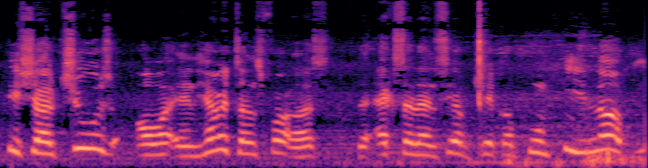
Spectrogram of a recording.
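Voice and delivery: loud, forceful Bible reading; scripture reading. Acted. Preacher reading of God's chosen inheritance, forceful declamation. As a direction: declaim it to the room.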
